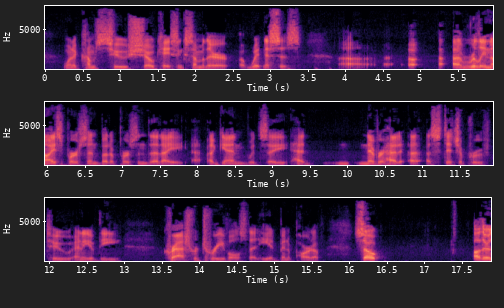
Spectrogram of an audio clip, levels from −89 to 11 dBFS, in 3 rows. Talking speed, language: 155 wpm, English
